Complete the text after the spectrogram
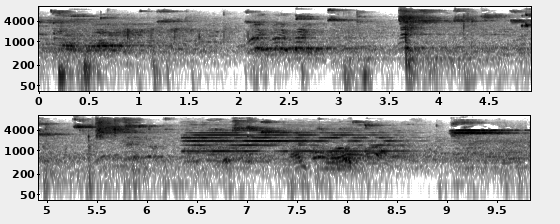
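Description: Sneakers squeak sharply on a hardwood court in a large echoing gym.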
